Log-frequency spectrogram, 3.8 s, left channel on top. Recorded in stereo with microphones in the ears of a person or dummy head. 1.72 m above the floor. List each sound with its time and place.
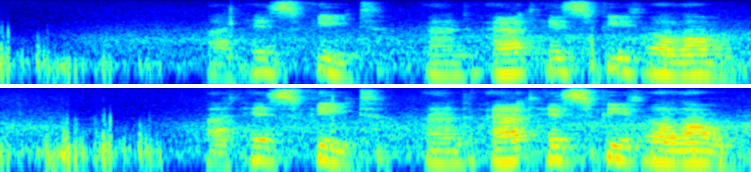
1.0 s a man speaking: 25° right (ahead or behind), 1.2 m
